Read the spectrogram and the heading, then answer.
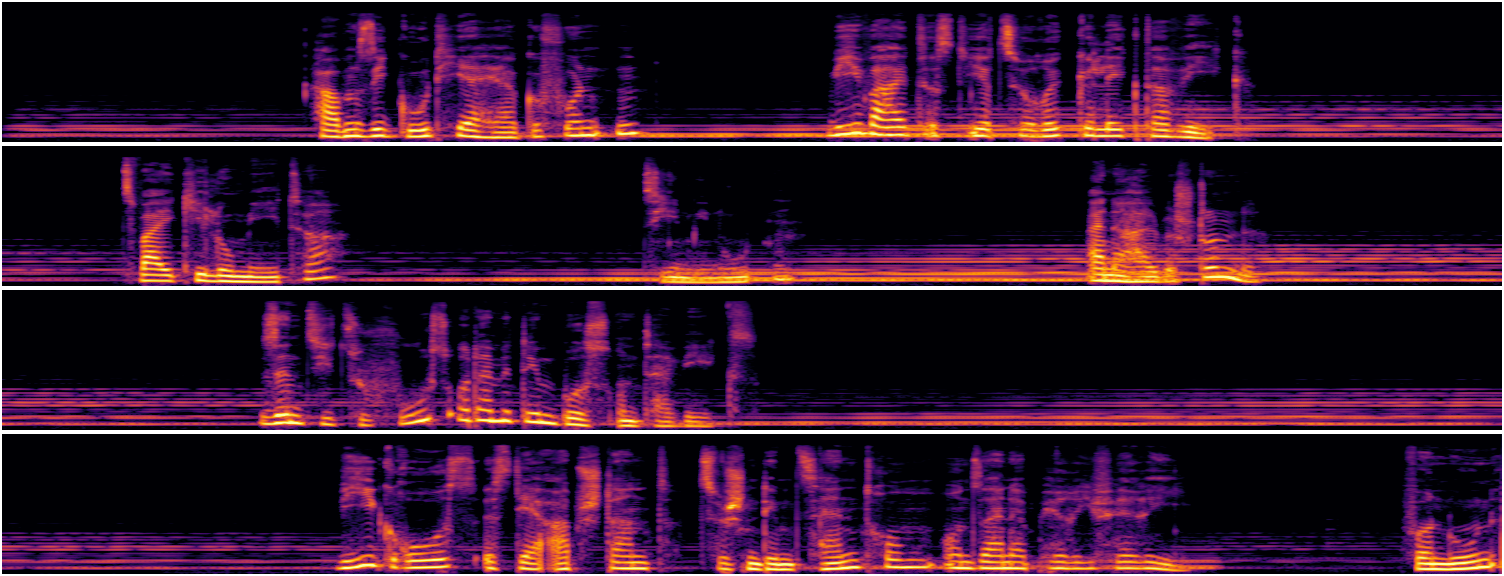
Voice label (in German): Audiowalk Tor zu Stadt warm einladend freundlich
